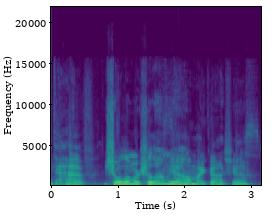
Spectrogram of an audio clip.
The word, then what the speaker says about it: Shalom: a great question so Shalom you would typically think sha LOM right that's the the Hebrew pronunciation of the word peace or hello goodbye as said in Hebrew but Sholem Park is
